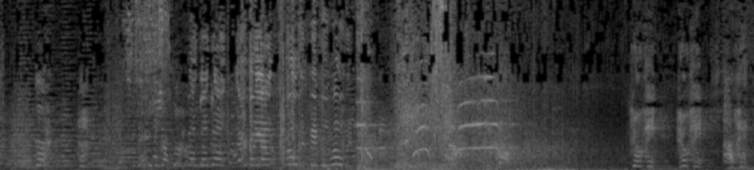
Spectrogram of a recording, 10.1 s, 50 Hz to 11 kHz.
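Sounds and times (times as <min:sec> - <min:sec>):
film score music: 0:00.0 - 0:10.0
woman screaming: 0:05.5 - 0:06.9.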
